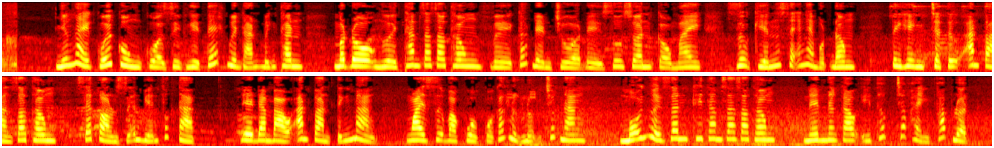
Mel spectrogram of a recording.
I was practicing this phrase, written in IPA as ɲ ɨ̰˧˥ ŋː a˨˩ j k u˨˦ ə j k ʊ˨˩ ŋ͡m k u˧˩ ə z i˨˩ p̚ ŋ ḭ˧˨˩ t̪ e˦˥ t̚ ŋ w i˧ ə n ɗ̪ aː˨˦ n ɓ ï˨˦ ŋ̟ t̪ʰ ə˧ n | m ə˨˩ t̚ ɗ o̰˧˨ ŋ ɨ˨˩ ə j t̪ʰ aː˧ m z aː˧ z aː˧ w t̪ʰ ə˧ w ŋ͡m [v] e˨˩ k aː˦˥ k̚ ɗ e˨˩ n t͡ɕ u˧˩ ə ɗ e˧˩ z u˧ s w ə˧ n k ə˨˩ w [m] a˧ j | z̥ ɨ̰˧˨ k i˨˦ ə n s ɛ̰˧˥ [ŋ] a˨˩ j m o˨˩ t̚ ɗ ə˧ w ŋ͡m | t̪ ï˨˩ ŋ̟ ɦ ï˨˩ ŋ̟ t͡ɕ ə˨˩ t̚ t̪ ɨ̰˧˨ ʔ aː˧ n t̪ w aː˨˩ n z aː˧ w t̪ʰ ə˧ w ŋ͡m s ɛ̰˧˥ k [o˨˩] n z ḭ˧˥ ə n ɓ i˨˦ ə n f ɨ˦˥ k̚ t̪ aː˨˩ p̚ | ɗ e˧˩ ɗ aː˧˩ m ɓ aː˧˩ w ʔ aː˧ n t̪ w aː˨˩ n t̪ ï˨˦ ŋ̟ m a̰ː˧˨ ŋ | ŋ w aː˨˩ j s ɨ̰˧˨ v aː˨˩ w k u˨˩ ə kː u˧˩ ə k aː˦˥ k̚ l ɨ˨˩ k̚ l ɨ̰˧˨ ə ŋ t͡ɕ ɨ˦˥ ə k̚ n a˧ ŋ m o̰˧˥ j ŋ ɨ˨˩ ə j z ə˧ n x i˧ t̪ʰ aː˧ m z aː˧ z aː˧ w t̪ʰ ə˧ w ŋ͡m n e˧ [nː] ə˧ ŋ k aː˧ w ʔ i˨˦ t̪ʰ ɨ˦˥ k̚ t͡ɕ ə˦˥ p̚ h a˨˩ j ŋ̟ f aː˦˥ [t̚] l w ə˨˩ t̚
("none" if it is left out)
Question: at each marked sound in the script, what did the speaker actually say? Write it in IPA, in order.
v, m, ŋ, ɔ˨˩, nː, p̚

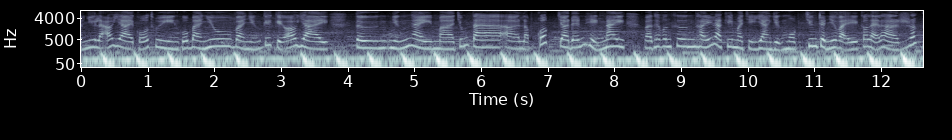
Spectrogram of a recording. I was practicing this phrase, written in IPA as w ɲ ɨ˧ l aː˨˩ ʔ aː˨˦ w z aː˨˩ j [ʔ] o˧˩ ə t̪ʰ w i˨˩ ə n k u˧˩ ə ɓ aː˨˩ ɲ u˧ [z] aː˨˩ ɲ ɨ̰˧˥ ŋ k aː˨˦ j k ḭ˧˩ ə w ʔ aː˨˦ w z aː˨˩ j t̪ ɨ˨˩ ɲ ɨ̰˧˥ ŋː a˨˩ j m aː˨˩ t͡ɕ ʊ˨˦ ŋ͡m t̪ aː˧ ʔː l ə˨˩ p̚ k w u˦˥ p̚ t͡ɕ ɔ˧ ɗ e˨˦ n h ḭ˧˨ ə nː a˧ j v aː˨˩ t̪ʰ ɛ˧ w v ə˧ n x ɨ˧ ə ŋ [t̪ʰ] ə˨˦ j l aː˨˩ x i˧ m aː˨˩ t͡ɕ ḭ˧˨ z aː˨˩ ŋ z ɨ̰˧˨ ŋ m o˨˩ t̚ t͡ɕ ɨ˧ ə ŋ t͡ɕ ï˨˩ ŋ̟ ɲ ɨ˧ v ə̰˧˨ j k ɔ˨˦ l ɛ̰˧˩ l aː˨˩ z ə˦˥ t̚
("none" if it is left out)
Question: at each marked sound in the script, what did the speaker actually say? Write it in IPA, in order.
k, v, t̪ʰ

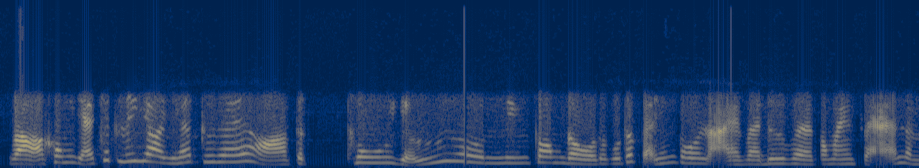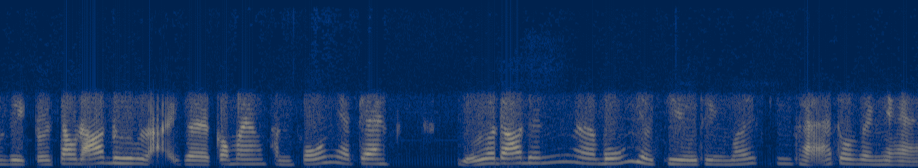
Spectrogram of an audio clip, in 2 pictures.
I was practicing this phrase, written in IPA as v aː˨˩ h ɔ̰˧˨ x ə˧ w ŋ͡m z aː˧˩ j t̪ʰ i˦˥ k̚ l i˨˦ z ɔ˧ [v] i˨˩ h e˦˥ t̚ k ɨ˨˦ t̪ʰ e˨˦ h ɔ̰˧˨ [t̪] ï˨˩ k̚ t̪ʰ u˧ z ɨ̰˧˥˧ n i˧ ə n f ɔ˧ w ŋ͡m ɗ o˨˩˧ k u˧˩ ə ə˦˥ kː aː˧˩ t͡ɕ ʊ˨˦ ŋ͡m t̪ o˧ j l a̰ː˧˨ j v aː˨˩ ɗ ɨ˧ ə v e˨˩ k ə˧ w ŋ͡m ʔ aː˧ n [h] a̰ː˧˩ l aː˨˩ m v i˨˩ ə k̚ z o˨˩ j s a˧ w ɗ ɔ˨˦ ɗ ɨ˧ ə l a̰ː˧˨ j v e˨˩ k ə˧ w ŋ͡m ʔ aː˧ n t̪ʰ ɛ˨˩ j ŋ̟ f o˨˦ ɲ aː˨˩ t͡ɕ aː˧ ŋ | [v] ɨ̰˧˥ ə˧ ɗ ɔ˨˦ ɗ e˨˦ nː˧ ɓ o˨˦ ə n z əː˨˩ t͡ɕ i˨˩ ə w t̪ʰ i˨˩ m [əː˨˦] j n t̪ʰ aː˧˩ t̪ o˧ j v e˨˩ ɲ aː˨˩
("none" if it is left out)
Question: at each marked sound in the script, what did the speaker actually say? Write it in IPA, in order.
z, t̪, s, z, əː˨˦

